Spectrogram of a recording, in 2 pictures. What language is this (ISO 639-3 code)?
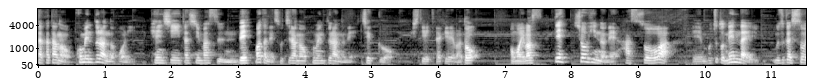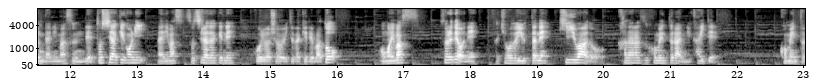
jpn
